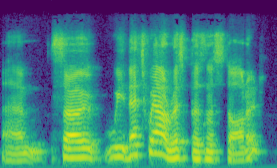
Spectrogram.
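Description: A man's voice: a little high, big pitch swings, moderate pace, fairly bright tone. A man in his forties with a South African accent, speaking as an interview guest over a remote call and explaining things in long runs with frequent restarts. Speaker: guest, risk business founder. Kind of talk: conversational interview.

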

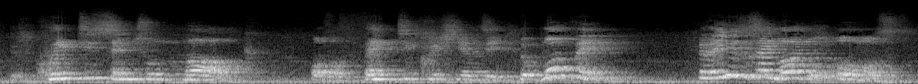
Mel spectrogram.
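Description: A man preaches in a high-pitched voice with a Birmingham accent. He drives points home with repeated phrases and questions thrown out to the congregation. The sound is heavily echoing and picked up from a distance. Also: big pitch swings, slow pace, dark tone. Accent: Birmingham English. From Birmingham, England. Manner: emphatic, repeats phrases, asks rhetorical questions. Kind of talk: sermon to a congregation. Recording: very echoey room, distant mic, clear noise.

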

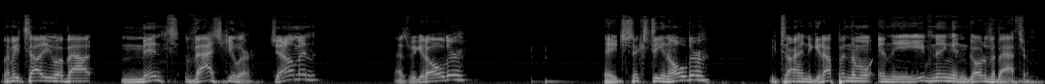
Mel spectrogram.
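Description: A man's voice: mid-range voice, very animated, moderate pace, bright, forceful tone, no echo, low-quality recording. An older man hosting a call-in talk radio show, loosely reading listener texts and ad copy while losing his voice. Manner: loose, conversational, reads listener texts aloud. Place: radio studio. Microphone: studio microphone.

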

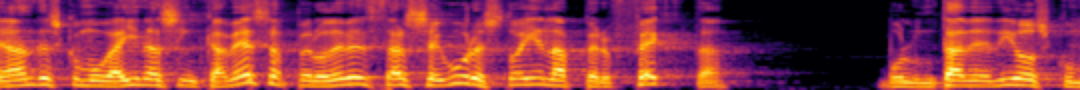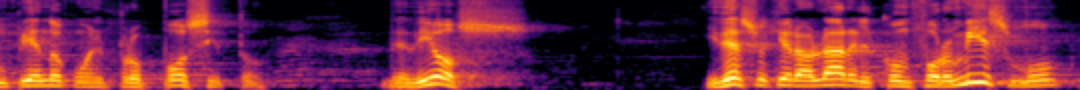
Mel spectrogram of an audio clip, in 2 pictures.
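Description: A man from El Salvador with a notably high voice, preaching a sermon to his congregation. He talks in a conversational way, dropping in humorous asides as he goes. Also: a bit bright. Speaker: pastor.

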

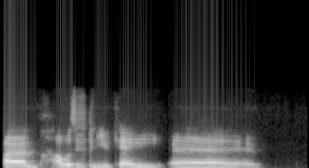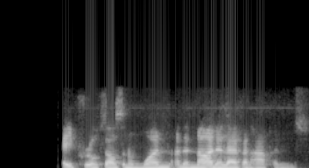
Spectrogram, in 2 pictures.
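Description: Man, Welsh accent, very low pitch; earnest interview guest, halting delivery, muffled lo-fi audio. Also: level tone. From Afghanistan. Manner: earnest, halting, with many restarts and fillers. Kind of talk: reflective personal storytelling.

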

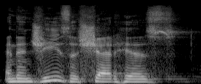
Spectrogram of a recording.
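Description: A man with a Southern US accent preaching a sermon as pastor, lively and at times rising to near-shouts and singing. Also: medium pitch, takes it slowly.

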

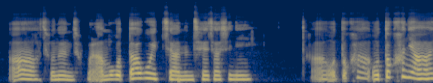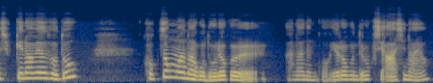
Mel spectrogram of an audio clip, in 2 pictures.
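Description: A woman's voice: mid-range voice, no echo. A woman in her twenties hosting a show, talking reflectively and politely in a candid, self-deprecating way as she shares personal thoughts. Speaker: radio-style show host and university student. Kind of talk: personal reflective talk, reading listener messages.

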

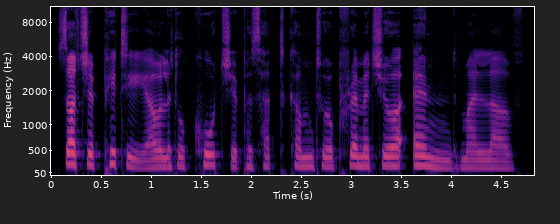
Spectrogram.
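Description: A woman voicing a smug male villain in an audiobook, coldly menacing and slow, with mock-tender sincerity. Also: on the low side, fairly bright tone, clear, resonant tone, dry recording, clean studio sound. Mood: cold mock affection. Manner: slow, mockingly sincere, unhurried.

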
